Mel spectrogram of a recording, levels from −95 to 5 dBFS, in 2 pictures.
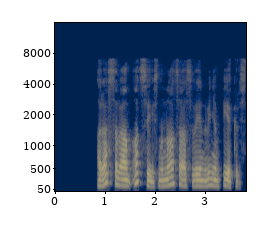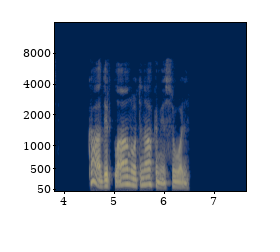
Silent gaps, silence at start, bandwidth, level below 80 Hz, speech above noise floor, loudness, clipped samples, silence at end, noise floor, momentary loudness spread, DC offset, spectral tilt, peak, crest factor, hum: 3.83-4.49 s; 0.85 s; 7.4 kHz; -72 dBFS; over 60 dB; -31 LUFS; under 0.1%; 1.15 s; under -90 dBFS; 9 LU; under 0.1%; -8 dB/octave; -12 dBFS; 20 dB; none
